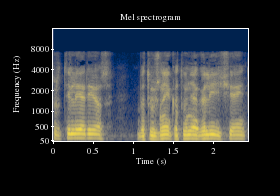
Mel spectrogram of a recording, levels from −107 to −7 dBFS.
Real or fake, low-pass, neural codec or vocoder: real; 7.2 kHz; none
